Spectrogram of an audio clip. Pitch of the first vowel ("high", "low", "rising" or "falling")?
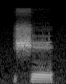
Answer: low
